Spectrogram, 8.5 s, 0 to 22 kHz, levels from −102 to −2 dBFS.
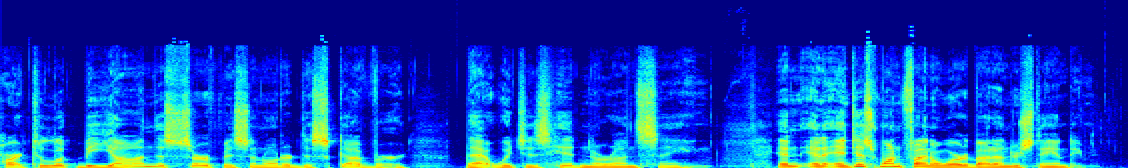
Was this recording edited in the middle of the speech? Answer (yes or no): no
